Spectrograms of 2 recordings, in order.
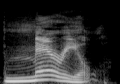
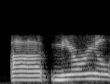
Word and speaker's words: Muriel: He says that your name is Mariel. I say it's Muriel. Who's right, Mike or me? Muriel is the correct pronunciation. It's Mariel. Muriel. It's M-U-R.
